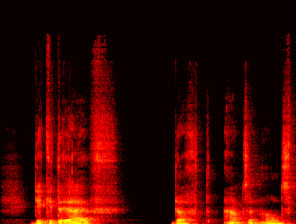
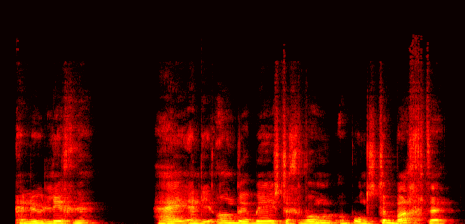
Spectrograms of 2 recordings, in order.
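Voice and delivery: higher, louder lament; wailing; 5 semitones higher, 5 dB louder than usual. A narrator's reading. Marinka is trapped in the tree, wailing. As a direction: complain in a plaintive wail. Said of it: "jammerde Marinka".

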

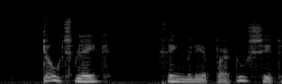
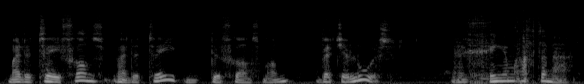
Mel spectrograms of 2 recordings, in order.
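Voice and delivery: ordinary delivery

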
